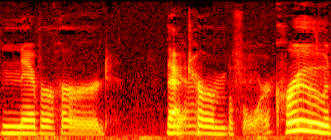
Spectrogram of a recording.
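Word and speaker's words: krewe: heard that term before crew though it's spelled with a K yeah it's k r e w s yeah uh this Society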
